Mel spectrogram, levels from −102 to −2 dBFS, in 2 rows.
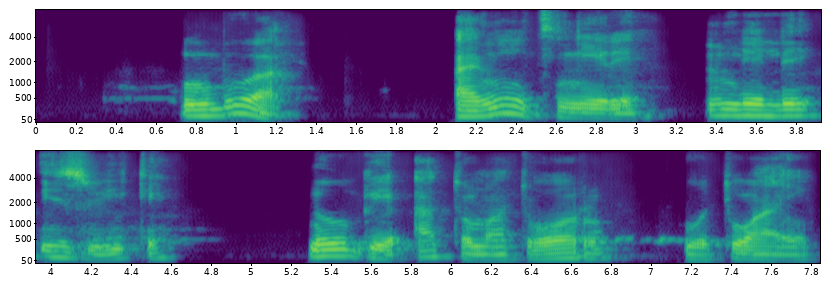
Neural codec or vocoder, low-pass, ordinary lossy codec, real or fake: codec, 16 kHz, 4 kbps, X-Codec, HuBERT features, trained on general audio; none; none; fake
